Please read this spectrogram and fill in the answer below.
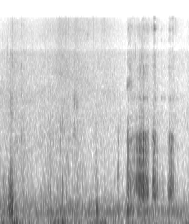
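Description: Dry cat kibble rattling in a small glass jar and spilling out onto paving stones in a short burst near the end, after a light click just after the start.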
